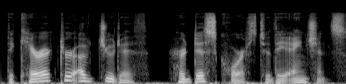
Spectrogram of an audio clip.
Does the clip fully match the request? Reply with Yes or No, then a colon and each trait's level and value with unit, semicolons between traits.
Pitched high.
No: low, 120 Hz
